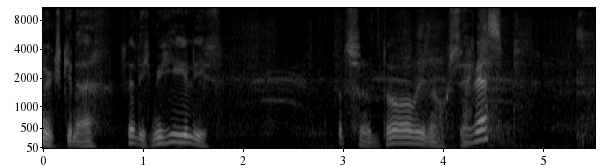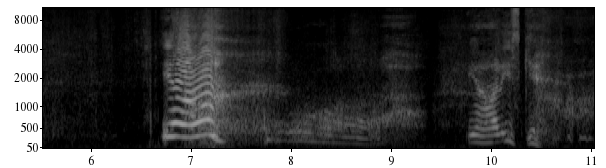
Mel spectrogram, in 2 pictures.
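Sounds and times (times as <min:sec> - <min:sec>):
person groaning: 0:07.1 - 0:09.3.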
